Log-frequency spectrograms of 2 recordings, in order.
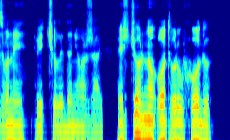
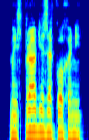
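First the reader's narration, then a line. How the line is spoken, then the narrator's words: Girl exclaiming. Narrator (Ukrainian): вигукнула дівчина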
